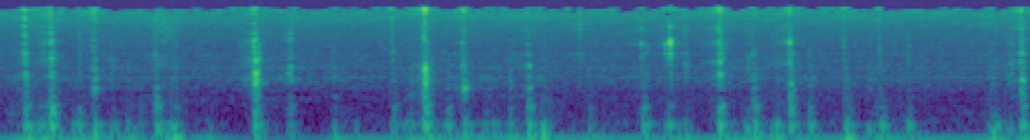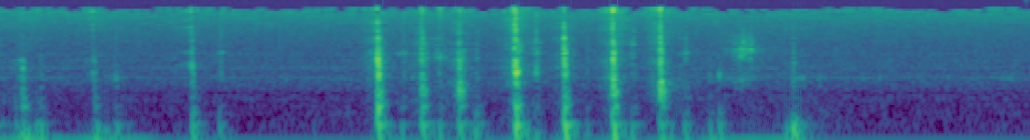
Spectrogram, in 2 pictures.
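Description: Computer keyboard typing: irregular runs of keystrokes with a pause about six seconds in, then a louder run of keys, over a steady low hum.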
